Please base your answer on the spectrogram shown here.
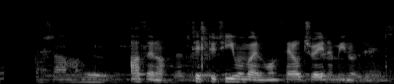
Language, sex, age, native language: Icelandic, male, 14, Icelandic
